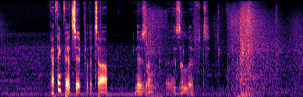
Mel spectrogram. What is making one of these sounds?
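A sword swings and slashes through the air.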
